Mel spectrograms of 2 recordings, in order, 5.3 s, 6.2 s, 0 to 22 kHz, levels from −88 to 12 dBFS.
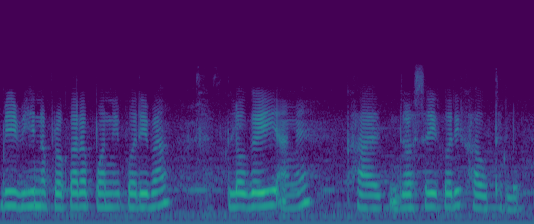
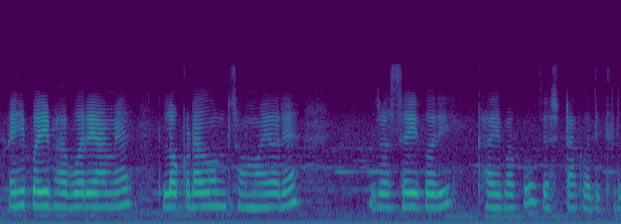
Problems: none marked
